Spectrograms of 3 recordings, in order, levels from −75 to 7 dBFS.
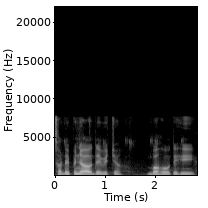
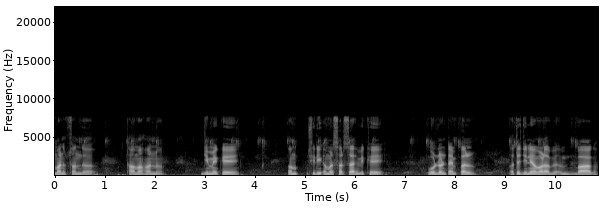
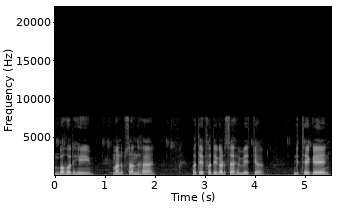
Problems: background sounds at intervals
